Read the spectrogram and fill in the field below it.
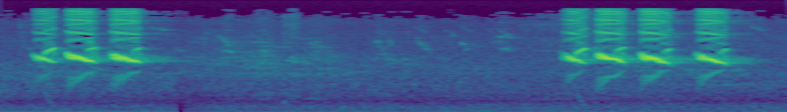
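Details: Pale-breasted thrush (Turdus leucomelas) singing: two bursts of three to four loud, slurred downward notes with bright overtones, delivered quickly and separated by a roughly three-second pause, with faint distant chirps in the background.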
